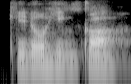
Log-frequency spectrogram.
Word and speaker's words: Kinorhyncha: भी आ रहा होगा फाइलम किनो रिंका बी की प्रोन प्रोनंसिएशन बनती है बाज प्रोनंसिएशन में इसको किनो हिं का आर साइलेंट जो है वह पढ़ते हैं और एक जगह पर इसको मैंने देखा कि नौर हिं का कहा गया तो जो मैं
